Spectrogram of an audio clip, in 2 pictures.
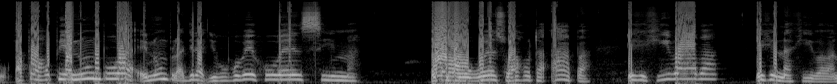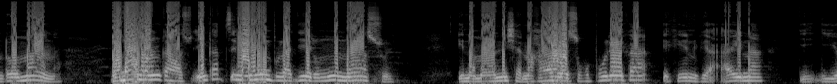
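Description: Integer overflow runs through the whole speech clip. The loudest peaks are driven about 7 dB past the integer ceiling, and instead of being limited they wrap to the opposite extreme. Around two percent of samples flip across the full range, producing violent cracks on loud syllables, far harsher than clipping.

Compression artefacts are also present throughout, plainly audible as grainy, rough texture on voiced sounds. The likely cause is Opus in its CELT music mode, running at a rate that fits about 24 kbps. Starved bands are filled with noise or folded copies rather than left empty, while full bandwidth reaching about 20.2 kHz is kept.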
